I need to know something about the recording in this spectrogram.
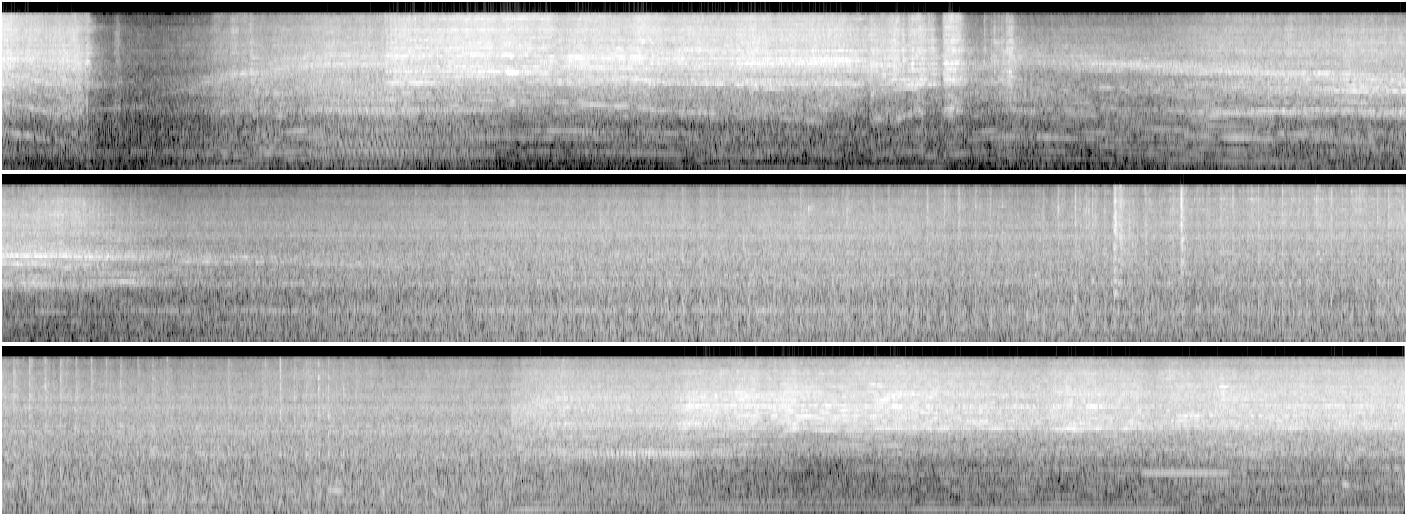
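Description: Power saw cutting into a burned car's metal body, its motor pitch dipping and climbing again several times as the blade bites and frees, over about the first ten seconds. A steady dense rushing noise follows, and a steady hum comes in near the end.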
